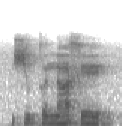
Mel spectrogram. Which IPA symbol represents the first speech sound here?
ç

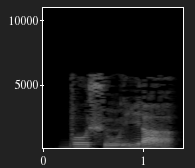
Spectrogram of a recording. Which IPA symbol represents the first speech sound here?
b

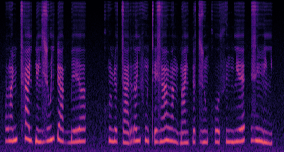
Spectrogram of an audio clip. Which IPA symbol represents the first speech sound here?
lˠ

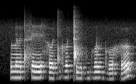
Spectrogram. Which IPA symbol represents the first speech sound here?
l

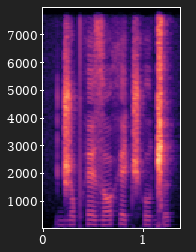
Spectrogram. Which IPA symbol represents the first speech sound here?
d͡ʒ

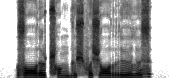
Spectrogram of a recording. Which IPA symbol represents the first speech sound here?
z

